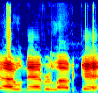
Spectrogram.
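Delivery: very loud, slow, level, booming monotone. Retelling a convention act, reading a princess line as Patrick Warburton. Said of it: "the guy did Patrick Warburton really, really well".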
